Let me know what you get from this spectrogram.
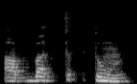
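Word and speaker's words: عبدتم: करूं, मा आबिदुम मा अबत तुम, तो यहाँ पे जी, दाल साइलेंट है, दाल नहीं पढ़ा जाएगा, ते को 2 मरतबा पढ़ा जाएगा, अबत तुम, अबद तुम, जी जी, जी ता पे तशदीद है जी।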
